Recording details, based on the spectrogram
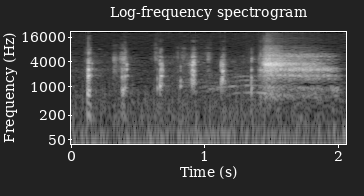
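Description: A pet cat makes a rapid run of short, sharp meows, about six in quick succession, then one longer raspy cry, all close by in a quiet room.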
